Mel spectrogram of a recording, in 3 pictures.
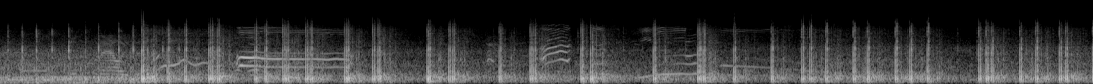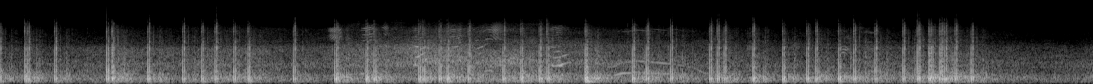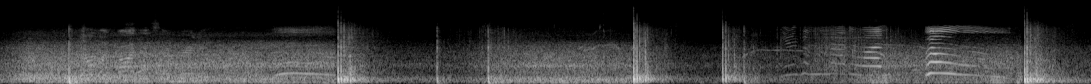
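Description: Fireworks display: a rapid, dense barrage of bangs for about twenty seconds, then a lull broken by a few single loud bangs near the end.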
